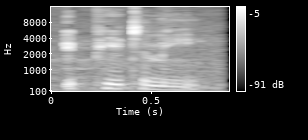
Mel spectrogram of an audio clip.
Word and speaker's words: epitome: food during tape so remember one more time it pita mean it pita mean epitome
